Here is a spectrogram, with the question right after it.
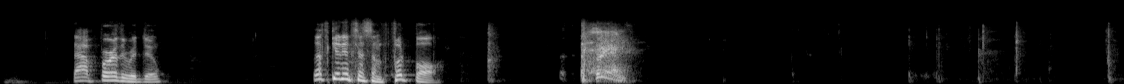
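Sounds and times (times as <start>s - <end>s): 
speech: 0.7s - 1.7s, 3.1s - 4.4s, 6.0s - 6.4s
person clearing throat: 5.6s - 6.5s.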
